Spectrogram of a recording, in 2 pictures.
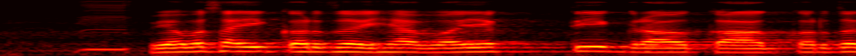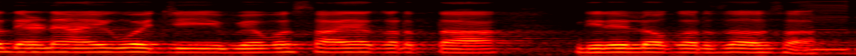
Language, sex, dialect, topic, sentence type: Marathi, male, Southern Konkan, banking, statement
